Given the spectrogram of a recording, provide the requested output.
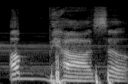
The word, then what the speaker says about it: ಅಭ್ಯಾಸ: ಹೇಳಬೇಕು ಮಯಸ್ಥಿರಂ ಅಭ್ಯಾಸ ಯೋಗೇನತೋ ಅಭ್ಯಾಸ ಅದ ಮೇಲೆ ಆಘಾತ ಇದೆ ಅಭ್ಯಾಸ ಯೋಗೇನ ತತೋ ಇಲ್ಲಿ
